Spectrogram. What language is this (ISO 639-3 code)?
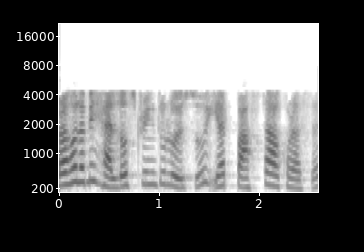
asm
